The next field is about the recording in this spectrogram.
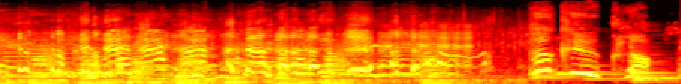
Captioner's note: all laugh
